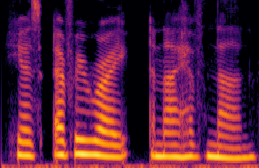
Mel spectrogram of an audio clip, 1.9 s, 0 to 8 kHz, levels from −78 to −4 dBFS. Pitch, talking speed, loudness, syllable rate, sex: 220 Hz, 245 wpm, -16 LUFS, 6.0 syllables/s, female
